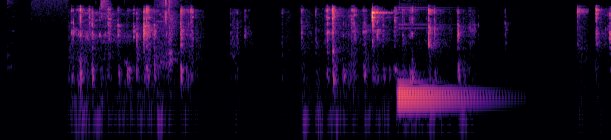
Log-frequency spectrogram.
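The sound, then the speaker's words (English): Typing on a computer keyboard: soft, quick clicking in two bursts of rapid keystrokes, fairly quiet, with a brief steady hum partway through the second burst. “I'll just quickly type this.”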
